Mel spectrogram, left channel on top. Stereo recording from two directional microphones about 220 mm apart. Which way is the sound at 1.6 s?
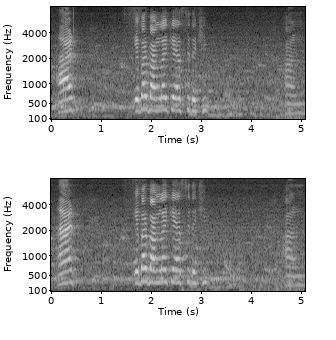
10° right (ahead or behind).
